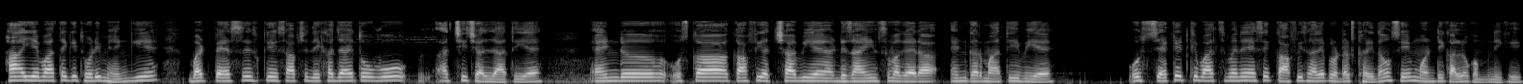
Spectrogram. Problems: background sounds at intervals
